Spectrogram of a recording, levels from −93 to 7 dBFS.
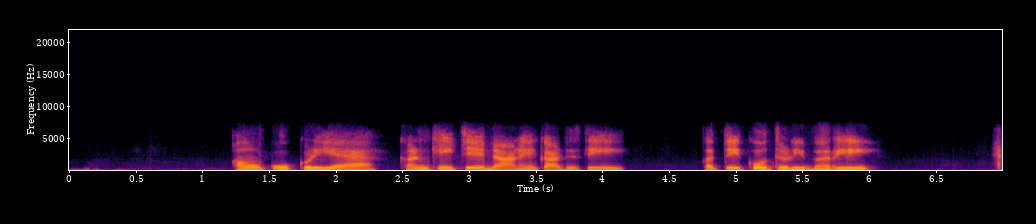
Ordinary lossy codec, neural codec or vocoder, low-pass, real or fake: Opus, 24 kbps; codec, 16 kHz, 0.8 kbps, ZipCodec; 7.2 kHz; fake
